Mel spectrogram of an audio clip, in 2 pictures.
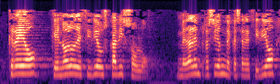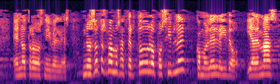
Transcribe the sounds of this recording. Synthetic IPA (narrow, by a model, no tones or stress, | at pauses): kɾe̞oke̞no̞lo̞ðe̞θiðjouskaðiso̞lo̞̰ | me̞ðalaimpɾe̞sjo̞nd̪e̞ke̞se̞ðe̞θið̞jo̞eno̞t̪ɾo̞zniβ̞e̞le̞s | no̞so̞t̪ɾo̞zβamo̞saθe̞ɾt̪o̞ð̞o̞lo̞po̞siβle̞ko̞mo̞lele̞iðo̞iaðe̞mas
